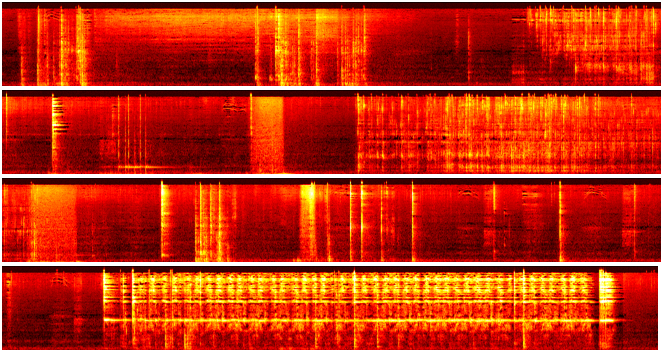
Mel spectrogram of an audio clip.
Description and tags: Kitchen - coffee or tea being poured into mug and stirred
A beverage such as coffee or tea being poured into a mug and stirred with a spoon.
cup, foley, pour, tea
